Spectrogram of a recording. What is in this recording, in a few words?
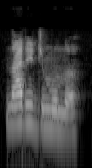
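"наридз мунӧ", Komi, female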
